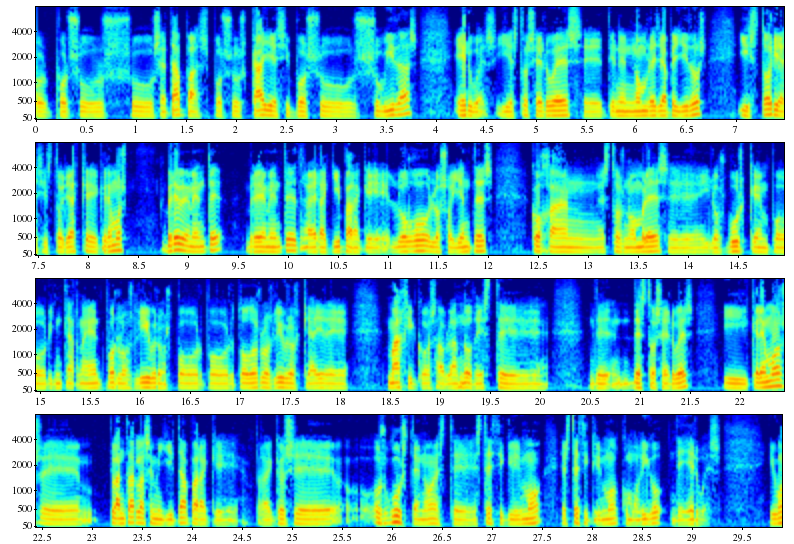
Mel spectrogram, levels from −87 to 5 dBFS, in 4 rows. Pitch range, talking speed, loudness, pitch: 115-125 Hz, 175 wpm, -20 LUFS, 120 Hz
